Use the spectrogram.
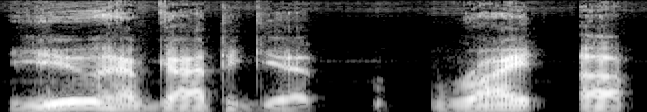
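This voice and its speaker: A man giving an informal tutorial as a music gear demonstrator, explaining things in a halting, unhurried way. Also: lowish voice, animated.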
